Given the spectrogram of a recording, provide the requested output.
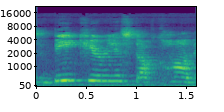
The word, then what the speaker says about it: beqrious: It's Be Curious, but it's not curious as you should spell it. It's curious with QR because of QR codes.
